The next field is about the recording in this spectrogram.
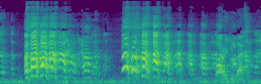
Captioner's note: Isaac laughing loudly; Maude laughing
